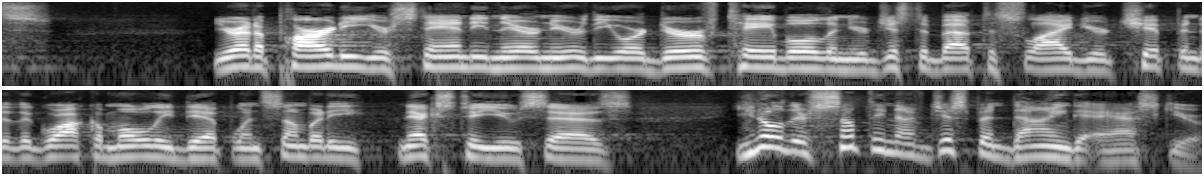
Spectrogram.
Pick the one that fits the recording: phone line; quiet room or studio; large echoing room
large echoing room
